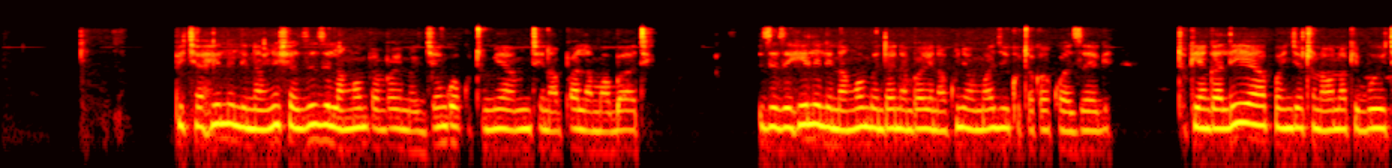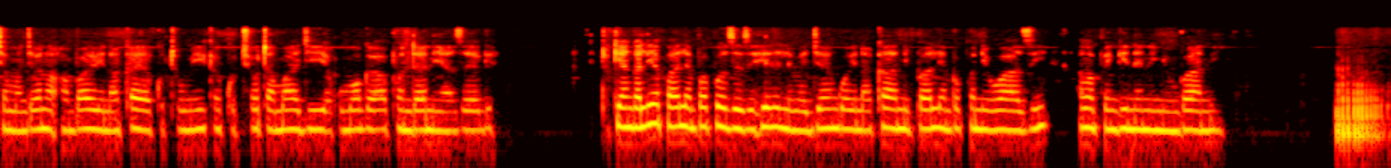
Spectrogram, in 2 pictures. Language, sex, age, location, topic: Swahili, female, 18-24, Kisumu, agriculture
